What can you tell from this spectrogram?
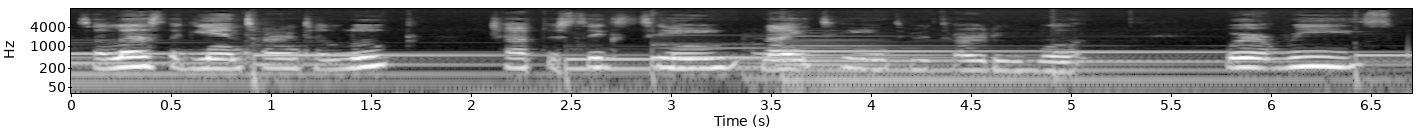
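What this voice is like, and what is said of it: Raspy voice from a cold. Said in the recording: “raspy voice. I'm actually getting over a little common cold here”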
